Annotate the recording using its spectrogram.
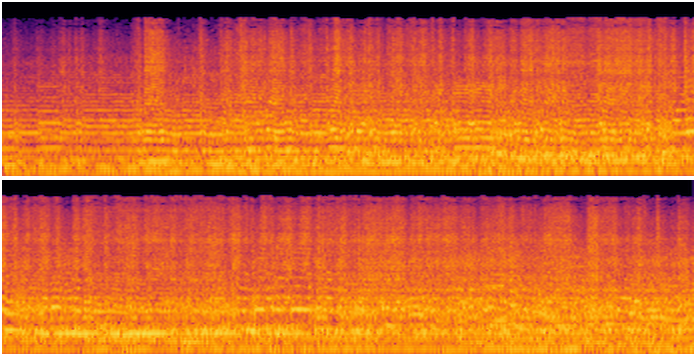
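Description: Free-improvised jazz: two double basses played with the bow and a saxophone, a dense cluster of long held notes that swells louder about a second in.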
